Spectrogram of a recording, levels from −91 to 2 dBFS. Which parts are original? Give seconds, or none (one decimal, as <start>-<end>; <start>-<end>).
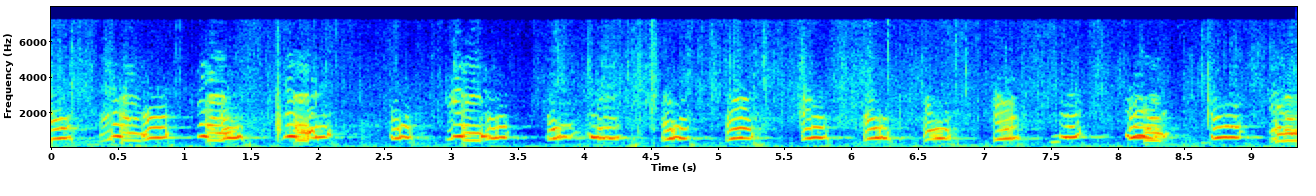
0.0-3.4; 4.6-8.8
